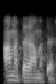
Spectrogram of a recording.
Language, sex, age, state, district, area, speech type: Tamil, male, 18-30, Tamil Nadu, Tirunelveli, rural, conversation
